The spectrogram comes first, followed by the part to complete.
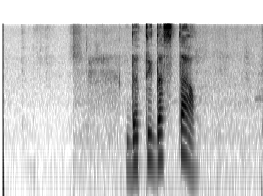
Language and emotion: Russian, angry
